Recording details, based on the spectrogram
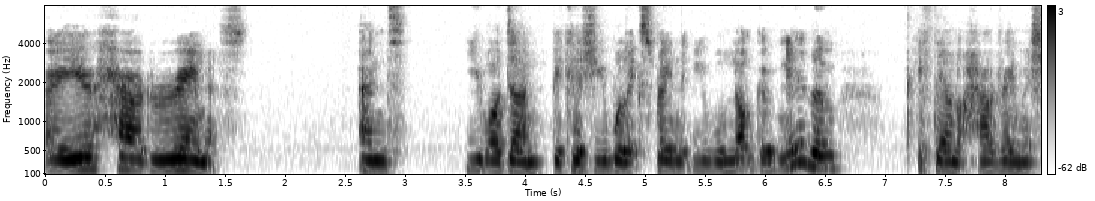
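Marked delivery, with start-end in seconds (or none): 0.0-1.7 put-on drunk voice, louder and slower. Advising listeners how to deflect someone at a party, in a drunk voice. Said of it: "in your best drunk voice you go".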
